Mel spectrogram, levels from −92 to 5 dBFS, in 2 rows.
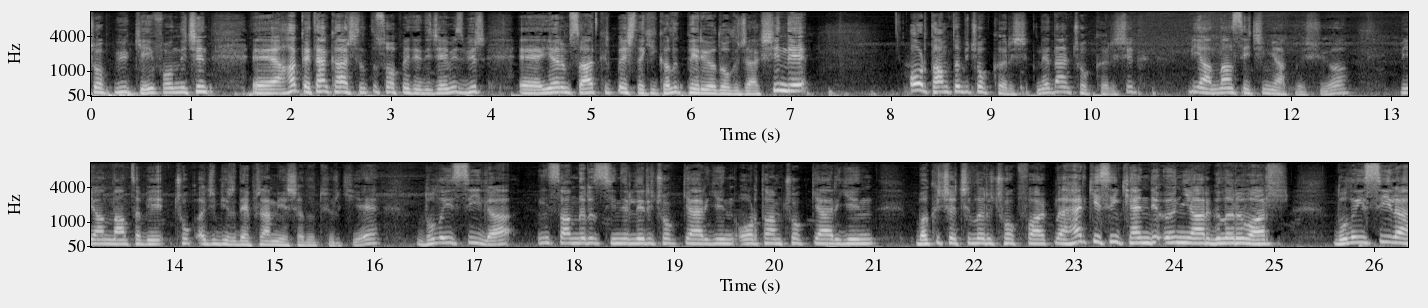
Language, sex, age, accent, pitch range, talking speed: Turkish, male, 50-69, native, 150-195 Hz, 130 wpm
